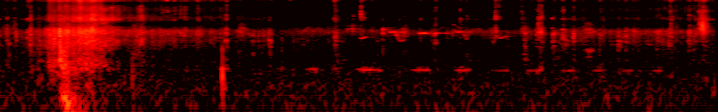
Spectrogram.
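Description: Near silence: faint outdoor ambience with scattered soft clicks and a brief swell of noise about a second in.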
